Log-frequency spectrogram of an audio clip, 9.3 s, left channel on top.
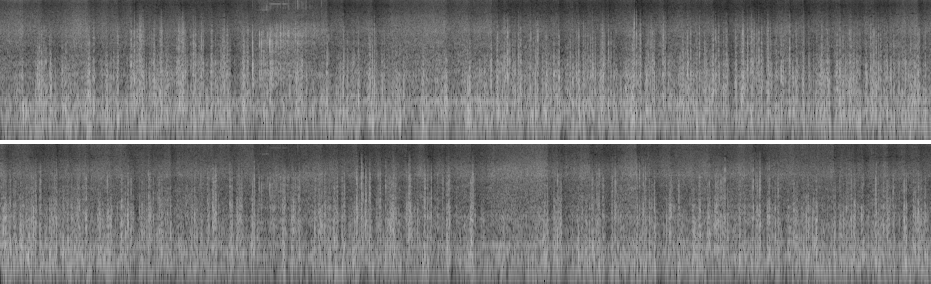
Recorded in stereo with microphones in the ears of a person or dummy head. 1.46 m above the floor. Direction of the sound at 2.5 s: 40° left (ahead or behind).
